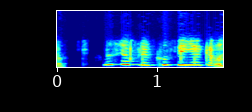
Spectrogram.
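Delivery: high, very slow sing-song, unbothered; carefree mom. Retold or imitated. Retelling mom's nonchalant reply to neighbor, high carefree sing-song. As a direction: drawl it out sweetly, totally unbothered. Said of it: "bien quitada de la pena, le dijo".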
